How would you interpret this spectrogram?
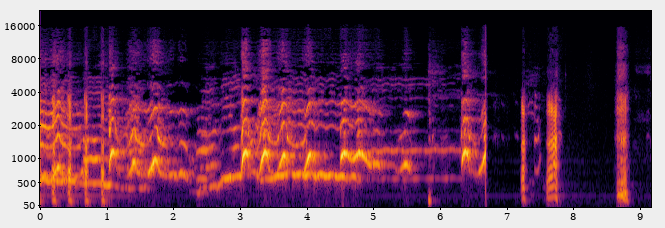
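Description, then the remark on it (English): A dog howls along to a song in long, wavering, melodic notes that slide up and down in pitch for several seconds, then breaks off into a few short, sharp yips. “Well, the dog did a better job.”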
